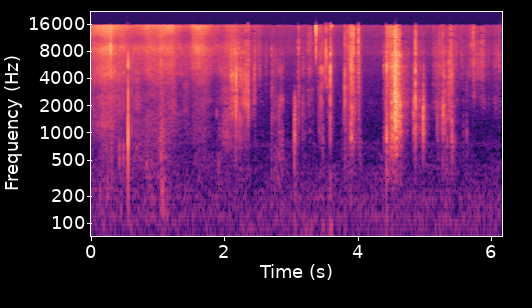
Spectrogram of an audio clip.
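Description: Paper booklet being handled and its pages turned by hand: a few faint isolated clicks, then a run of short paper rustles and crackles, loudest about four and a half seconds in.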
